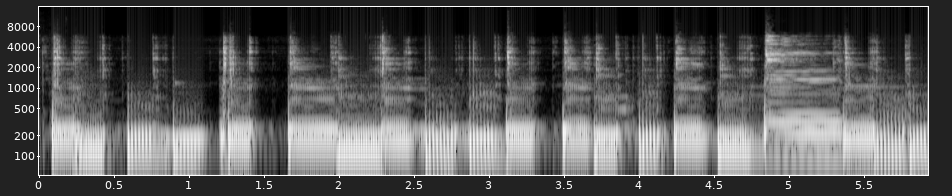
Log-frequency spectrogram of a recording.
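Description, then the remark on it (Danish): An electric bass guitar is played loud, a run of punchy, rhythmic notes with a gritty, effected tone, ending on a longer sustained note. No one speaks. “Jeg bor stadig i en kælderlejlighed og bagud med tre måneders husleje, så jeg har fået herpes i udbrud og spiller stadig bas.”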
